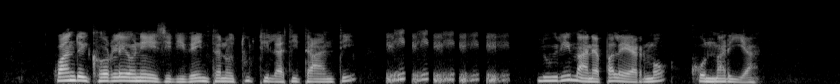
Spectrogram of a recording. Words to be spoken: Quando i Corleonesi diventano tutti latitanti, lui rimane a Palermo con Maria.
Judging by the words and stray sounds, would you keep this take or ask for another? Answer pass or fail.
fail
